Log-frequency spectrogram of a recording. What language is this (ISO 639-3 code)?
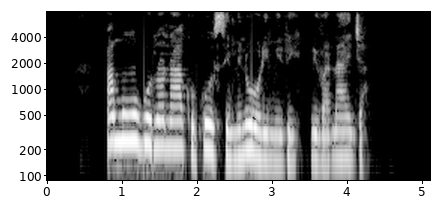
ibo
